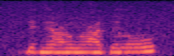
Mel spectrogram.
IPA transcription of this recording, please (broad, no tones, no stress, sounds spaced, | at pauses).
ɠ e ɡ ɛ̃ ʕ ũː ʕ ɛ p ɪ l o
